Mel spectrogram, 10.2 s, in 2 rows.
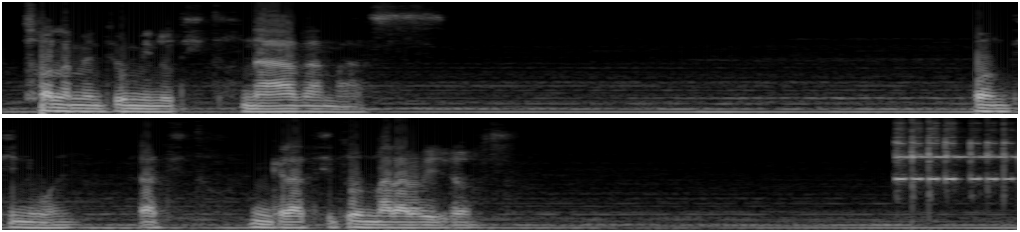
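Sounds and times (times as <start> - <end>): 
speech: 0.1 - 2.2, 4.8 - 7.7
bell ringing: 9.6 - 10.1.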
